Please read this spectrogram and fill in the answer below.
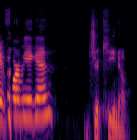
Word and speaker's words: Giacchino: Giacchino. Giacchino.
